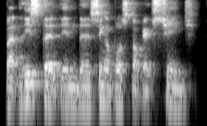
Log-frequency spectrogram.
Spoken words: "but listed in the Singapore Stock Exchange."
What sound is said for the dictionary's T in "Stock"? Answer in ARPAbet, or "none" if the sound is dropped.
T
